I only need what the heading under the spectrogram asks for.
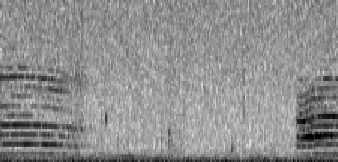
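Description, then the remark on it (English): A male cat meows loudly outside in two drawn-out, harmonic calls separated by a short pause, heard over a steady low hum with no one talking. “Sorry, I just lost my train of thought because my annoying-ass cat is meowing his face off outside.”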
